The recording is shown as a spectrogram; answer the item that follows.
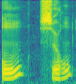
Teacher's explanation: Ils seront, final T not pronounced, and then you've got this nasal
